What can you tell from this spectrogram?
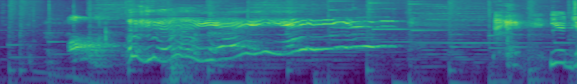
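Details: Upbeat music with a sung melody and some speech is heard, with no animal call present.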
